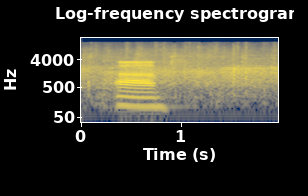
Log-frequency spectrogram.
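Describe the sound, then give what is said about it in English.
An audience claps in a steady, diffuse patter that carries on throughout, fairly soft, briefly overlaid by a short, loud buzzing tone near the start. “A little round of applause to yourselves.”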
